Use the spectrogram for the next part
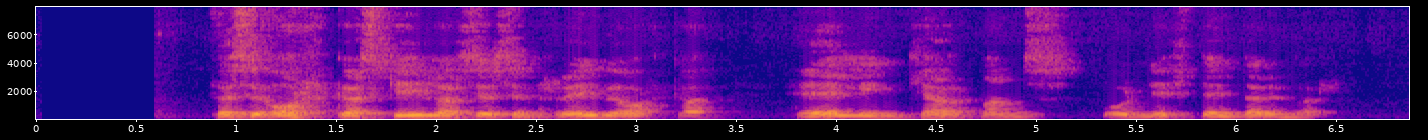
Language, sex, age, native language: Icelandic, male, 60-69, Icelandic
